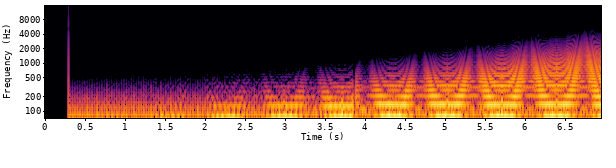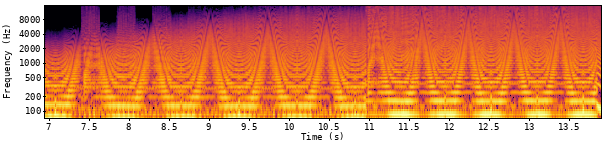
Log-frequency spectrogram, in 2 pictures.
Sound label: step crunch, polyend tracker chiptune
